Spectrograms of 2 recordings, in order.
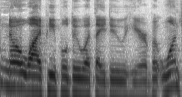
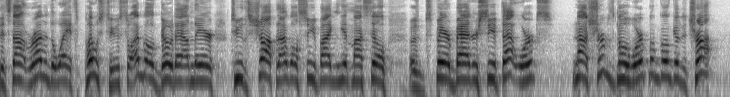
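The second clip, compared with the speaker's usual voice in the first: put-on West Virginian man's accent, pitched very high; 10 semitones higher than usual. Performing a bit for the others, the speaker talks in a West Virginian accent. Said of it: "There is the West Virginian man you just heard".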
